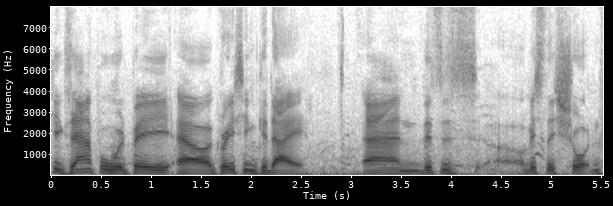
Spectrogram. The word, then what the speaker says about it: g'day: what we do is we reduce those two words into really just one so the good becomes good and the day stays there and we say g'day and when you add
